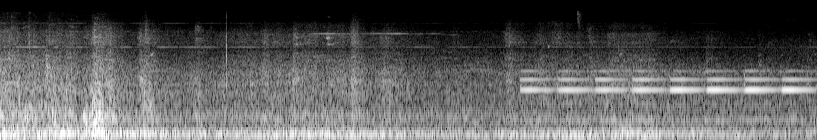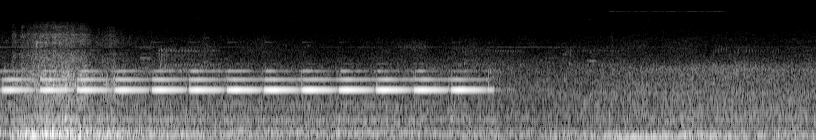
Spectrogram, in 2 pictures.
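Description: Covered-hopper grain cars of a freight train rolling past on the rails, with wheel clatter and a few sharp clicks in the first seconds, fading as the train moves away. A railroad crossing bell rings in steady strokes about twice a second from about five seconds in, stopping about three seconds before the end.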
